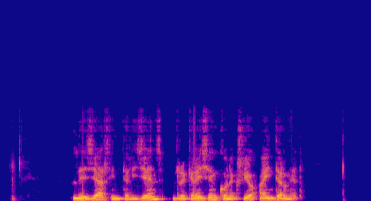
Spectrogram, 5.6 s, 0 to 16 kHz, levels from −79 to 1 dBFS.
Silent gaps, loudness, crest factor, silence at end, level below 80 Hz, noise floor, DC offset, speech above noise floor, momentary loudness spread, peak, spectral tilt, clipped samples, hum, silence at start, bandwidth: none; -16 LUFS; 14 dB; 1.1 s; -48 dBFS; -81 dBFS; under 0.1%; 66 dB; 4 LU; -2 dBFS; -8 dB/octave; under 0.1%; none; 0.2 s; 7.2 kHz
